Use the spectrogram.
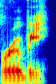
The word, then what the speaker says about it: Rubby: and Ruby de larusa spelled rubby but pronounced Ruby P Pedro Jr Pedro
